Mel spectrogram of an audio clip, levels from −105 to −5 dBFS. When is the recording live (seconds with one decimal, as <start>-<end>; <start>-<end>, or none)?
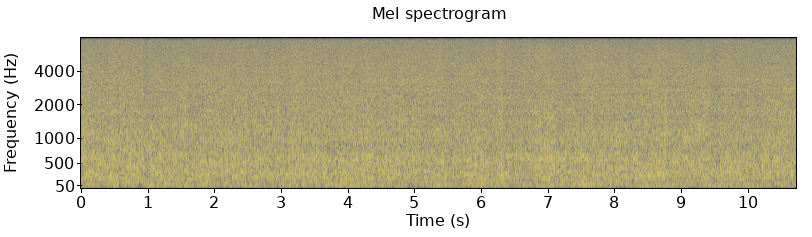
2.0-4.6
